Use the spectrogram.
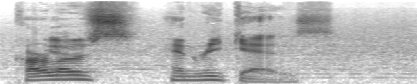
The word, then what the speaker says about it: Enriquez: got it that's funny Carlos henrique is the alternate pronunciation but that's not where that's not what he goes by it's Carlos henriquez and making his debut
